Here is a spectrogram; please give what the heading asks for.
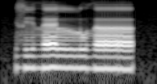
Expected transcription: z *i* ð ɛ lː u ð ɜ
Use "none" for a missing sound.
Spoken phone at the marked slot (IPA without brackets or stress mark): i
